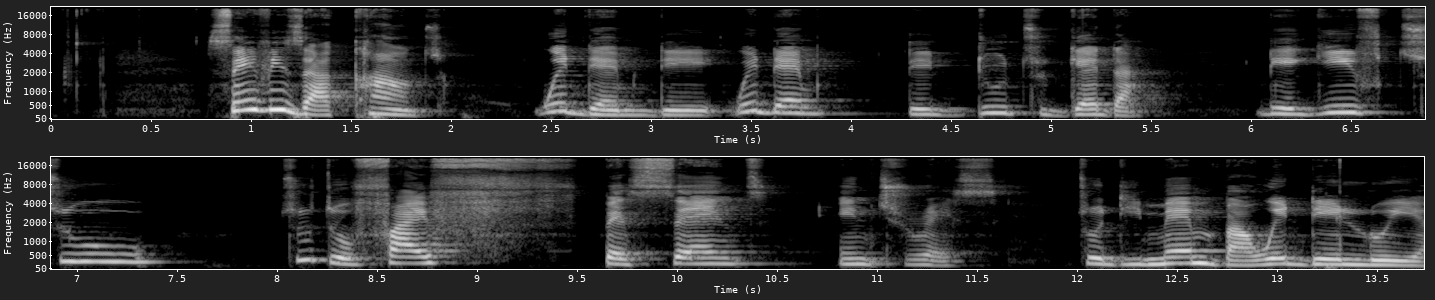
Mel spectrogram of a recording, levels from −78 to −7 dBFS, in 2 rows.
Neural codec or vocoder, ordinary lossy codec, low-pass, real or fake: none; none; none; real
